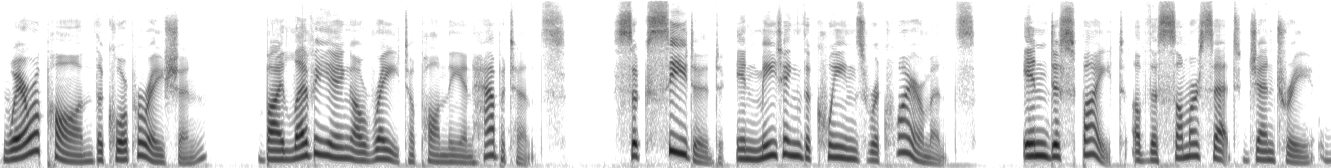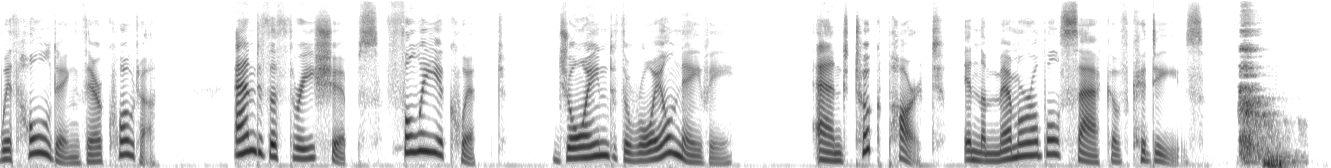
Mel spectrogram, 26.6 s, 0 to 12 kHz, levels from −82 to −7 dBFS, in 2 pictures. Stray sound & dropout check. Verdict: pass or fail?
fail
